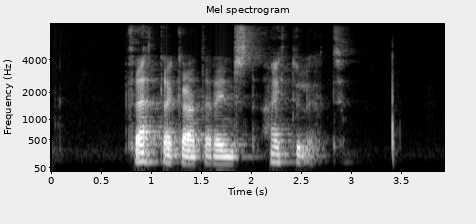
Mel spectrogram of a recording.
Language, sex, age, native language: Icelandic, male, 30-39, Icelandic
